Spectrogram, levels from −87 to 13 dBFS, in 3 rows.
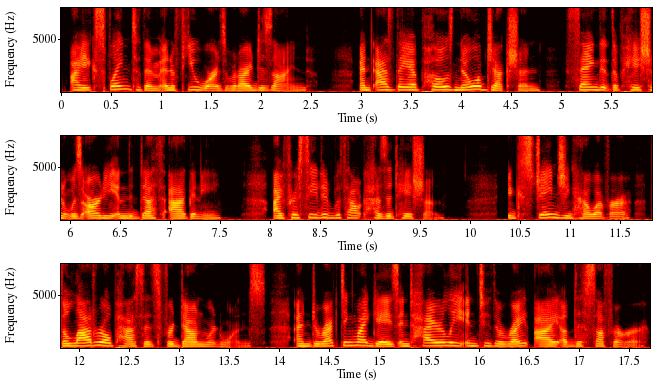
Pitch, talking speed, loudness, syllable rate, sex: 220 Hz, 170 wpm, -20 LUFS, 5.7 syllables/s, female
